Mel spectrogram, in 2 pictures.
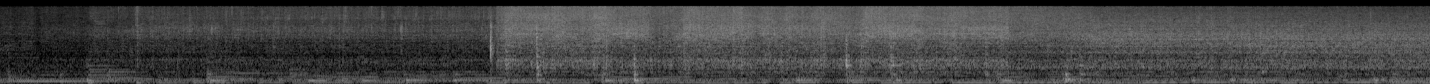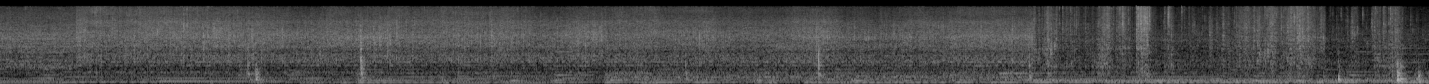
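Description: Food sizzling in a hot frying pan as it is stirred, with a steady hiss that jumps much louder about five seconds in. A few clicks near the end.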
